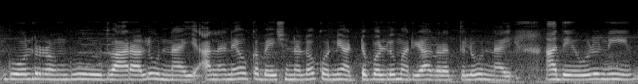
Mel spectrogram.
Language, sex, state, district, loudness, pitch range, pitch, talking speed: Telugu, female, Andhra Pradesh, Srikakulam, -15 LUFS, 220-240 Hz, 230 Hz, 150 wpm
